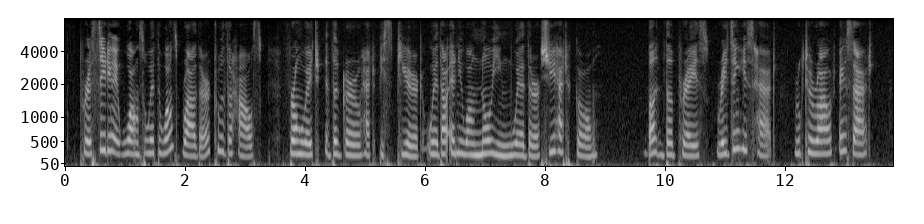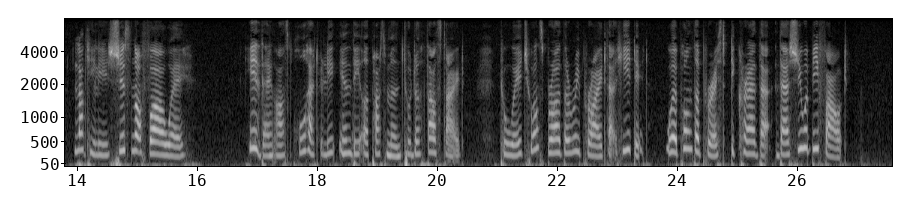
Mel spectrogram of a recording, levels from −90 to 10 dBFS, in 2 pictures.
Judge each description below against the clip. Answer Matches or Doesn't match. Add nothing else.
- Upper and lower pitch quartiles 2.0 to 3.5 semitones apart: Doesn't match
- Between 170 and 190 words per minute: Doesn't match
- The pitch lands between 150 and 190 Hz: Doesn't match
